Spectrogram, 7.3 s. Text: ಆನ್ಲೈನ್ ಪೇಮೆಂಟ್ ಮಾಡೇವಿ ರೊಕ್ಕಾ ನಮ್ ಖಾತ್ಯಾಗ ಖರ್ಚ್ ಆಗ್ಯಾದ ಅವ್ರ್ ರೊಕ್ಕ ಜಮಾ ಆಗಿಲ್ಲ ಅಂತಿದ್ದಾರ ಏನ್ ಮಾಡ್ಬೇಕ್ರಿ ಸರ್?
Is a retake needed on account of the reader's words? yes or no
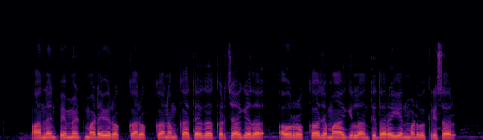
yes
